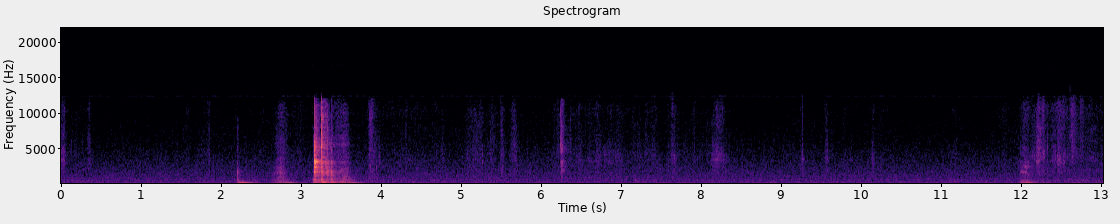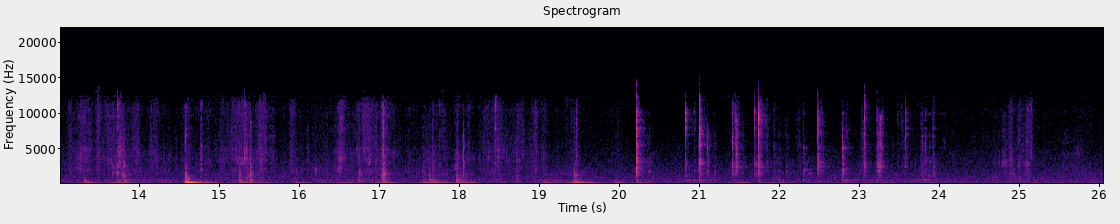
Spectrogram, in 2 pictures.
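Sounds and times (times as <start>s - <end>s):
small hard parts clicking: 20.1s - 24.1s.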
